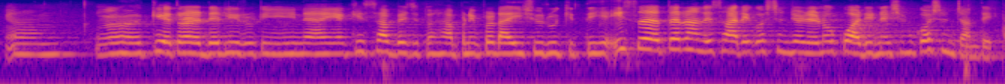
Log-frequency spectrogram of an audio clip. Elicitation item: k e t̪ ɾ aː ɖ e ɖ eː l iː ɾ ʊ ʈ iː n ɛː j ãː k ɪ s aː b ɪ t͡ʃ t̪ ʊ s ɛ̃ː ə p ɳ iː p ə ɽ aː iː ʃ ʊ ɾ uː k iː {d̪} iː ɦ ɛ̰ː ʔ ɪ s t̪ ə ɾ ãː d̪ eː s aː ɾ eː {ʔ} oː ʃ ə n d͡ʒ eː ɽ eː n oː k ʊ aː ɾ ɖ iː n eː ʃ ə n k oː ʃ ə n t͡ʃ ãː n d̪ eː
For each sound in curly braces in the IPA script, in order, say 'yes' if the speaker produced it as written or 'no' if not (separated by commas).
no, no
